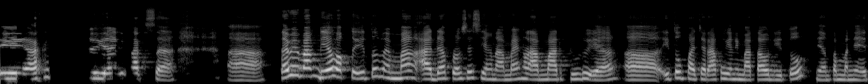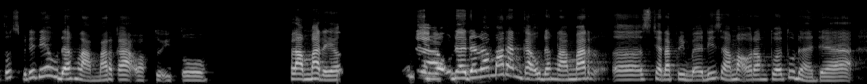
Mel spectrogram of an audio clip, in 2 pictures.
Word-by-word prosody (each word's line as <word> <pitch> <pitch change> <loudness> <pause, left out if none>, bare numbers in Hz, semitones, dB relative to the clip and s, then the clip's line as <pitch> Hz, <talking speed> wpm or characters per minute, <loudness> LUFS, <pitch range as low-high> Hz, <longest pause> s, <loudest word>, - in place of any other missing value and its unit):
Iya, 265 -1 +5 0.6
itu - - -5
ya 255 - 0
dipaksa. 265 +1 -4 0.7
Ah, 195 -2 -4 0.2
tapi 325 +6 +5
memang 385 0 +6
dia 335 +3 +7
waktu 310 -5 +2
itu, - - -6
memang 300 0 +1
ada 245 +2 +2
proses 280 +3 -3
yang 240 -2 -4
namanya 225 +3 -3
ngelamar 225 0 0
dulu 245 +2 -3
ya, 215 +4 -2
eee, 210 +1 -1
itu 295 - +1
pacar 240 -1 0
aku 265 - -5
yang 245 - -2
5 220 -2 -1
tahun 225 0 0
itu, 220 +4 -6 0.2
yang 205 -1 -7
temennya 215 -2 -5
itu, - - -3
sebenarnya 295 +4 -4
dia - - -2
udah 250 -2 +6
ngelamar, 195 -2 0
Kak, 225 -1 +3
waktu 200 +2 -8
itu. 190 -1 -3 0.9
Lamar 250 +1 +6
ya 205 0 +2 0.7
udah 300 -8 +2 0.2
udah 295 - +4
ada 315 +1 +6
lamaran, 405 +2 +3
Kak. 255 - +4
Udah 245 0 0
ngelamar, 235 +4 +3 0.3
eee, 215 0 -2
secara 225 0 0
pribadi 225 0 -3
sama 230 -4 -1
orang 225 +1 -2
tua 230 -1 0
tuh, 310 -4 -3
udah 235 - -2
ada. 180 0 -3
240 Hz, 185 wpm, -24 LUFS, 215-270 Hz, 0.9 s, dia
